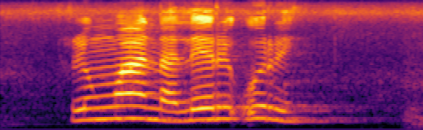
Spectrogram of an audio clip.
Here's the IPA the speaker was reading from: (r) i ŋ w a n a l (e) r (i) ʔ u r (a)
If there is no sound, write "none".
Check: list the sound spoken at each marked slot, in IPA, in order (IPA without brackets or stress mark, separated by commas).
r, e, i, i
